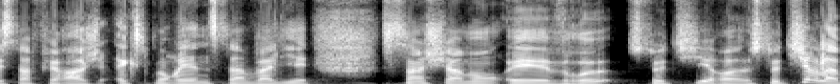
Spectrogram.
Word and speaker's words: Saint-Chamond: Tout à fait, t'as dit Saint-Chamond, je suis un peu déçu, Erwan. C'est pas comme ça que tu prononces d'habitude. À Saint-Chamond. Tout à fait. Voilà, là, je préfère.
